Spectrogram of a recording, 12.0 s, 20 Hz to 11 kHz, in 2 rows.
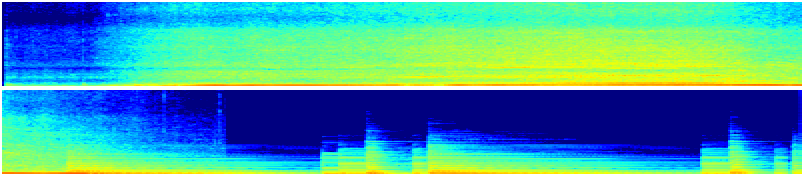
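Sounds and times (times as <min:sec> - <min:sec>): car engine revving: 0:00.1 - 0:07.7.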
